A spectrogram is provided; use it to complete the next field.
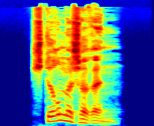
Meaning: inflection of stürmisch: 1. strong genitive masculine/neuter singular comparative degree 2. weak/mixed genitive/dative all-gender singular comparative degree
- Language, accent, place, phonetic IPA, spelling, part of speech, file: German, Germany, Berlin, [ˈʃtʏʁmɪʃəʁən], stürmischeren, adjective, De-stürmischeren.ogg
